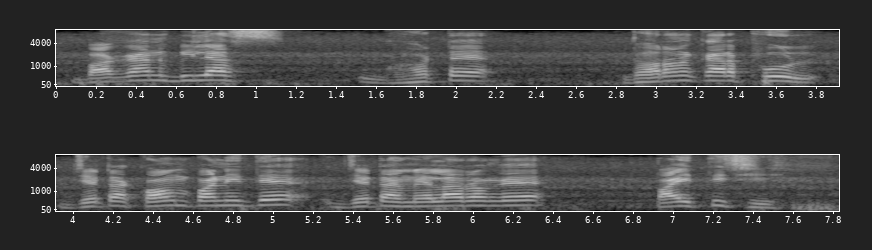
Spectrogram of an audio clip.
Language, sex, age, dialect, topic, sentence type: Bengali, male, <18, Western, agriculture, statement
